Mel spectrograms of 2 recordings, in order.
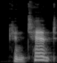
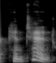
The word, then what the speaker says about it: content: Content is an adjective meaning pleased with or accepting of, not wanting anything else. Our neighbors are content with their new home. The word can also be pronounced content if it's a noun. That means an amount that is held or contained, the meaning or subject of. The content of that book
